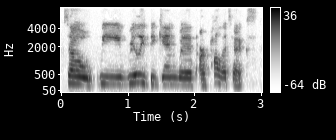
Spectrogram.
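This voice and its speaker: Measured woman panelist, dry sound. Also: mid-range voice, fairly even intonation, no room sound. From United States. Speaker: panel speaker. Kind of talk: presentation over a video call.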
